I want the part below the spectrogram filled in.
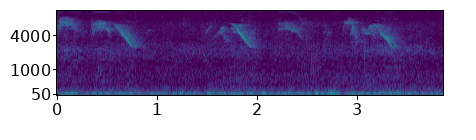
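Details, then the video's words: Purple sunbird calling in Ranthambore National Park, Rajasthan, India: high, thin notes that slide steeply down, often given in pairs, repeated several times against faint background noise. "Purple Sunbird Sound"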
